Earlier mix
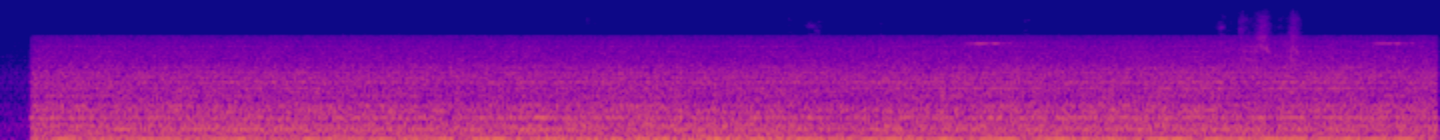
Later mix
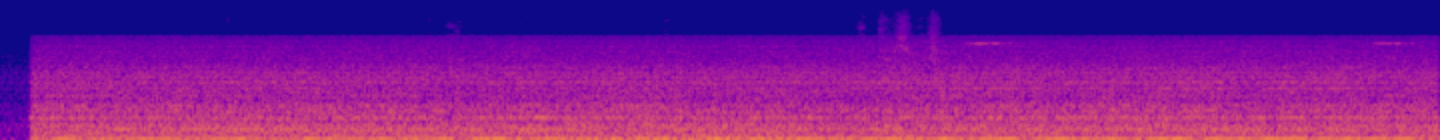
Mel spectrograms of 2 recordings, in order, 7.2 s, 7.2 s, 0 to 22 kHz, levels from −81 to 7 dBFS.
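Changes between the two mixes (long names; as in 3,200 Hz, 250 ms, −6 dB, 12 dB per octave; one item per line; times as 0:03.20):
speech: entry −1.80 s
master: add low-shelf EQ 420 Hz +5 dB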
